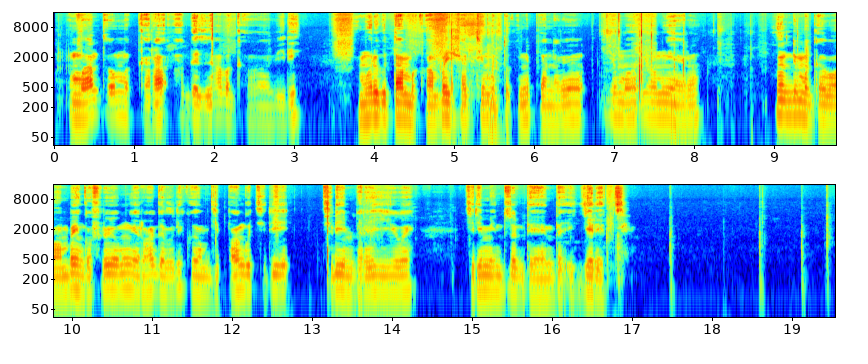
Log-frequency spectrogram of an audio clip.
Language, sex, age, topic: Kinyarwanda, male, 18-24, government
